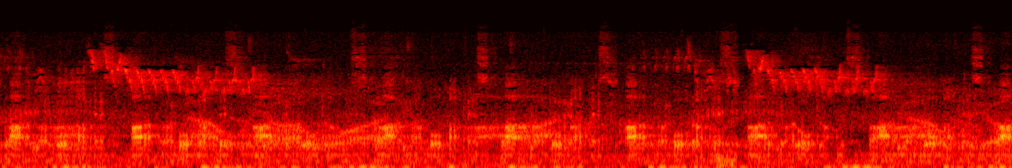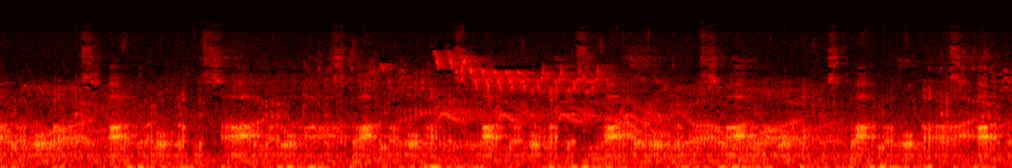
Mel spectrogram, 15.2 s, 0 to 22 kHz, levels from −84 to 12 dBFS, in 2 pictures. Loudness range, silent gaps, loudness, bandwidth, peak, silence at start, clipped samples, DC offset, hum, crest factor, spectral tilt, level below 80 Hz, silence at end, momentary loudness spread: 1 LU; none; -32 LUFS; 16 kHz; -12 dBFS; 0 s; under 0.1%; under 0.1%; none; 20 dB; -4.5 dB/octave; -48 dBFS; 0 s; 5 LU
